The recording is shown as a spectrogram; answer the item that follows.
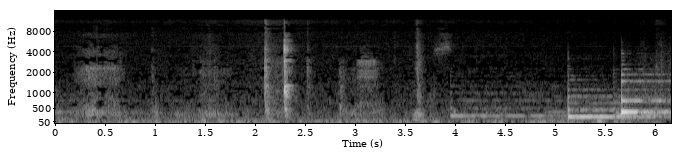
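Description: A viola played over the studio monitors during a soundcheck: a few faint clicks, then about four seconds in, long held bowed notes that step from one pitch to the next.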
